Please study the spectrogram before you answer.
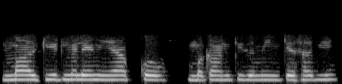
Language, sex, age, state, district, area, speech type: Urdu, male, 18-30, Uttar Pradesh, Saharanpur, urban, conversation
